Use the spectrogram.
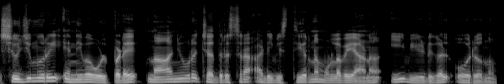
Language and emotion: Malayalam, neutral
